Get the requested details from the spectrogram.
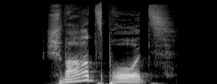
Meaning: genitive singular of Schwarzbrot
- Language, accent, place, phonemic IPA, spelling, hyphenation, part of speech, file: German, Germany, Berlin, /ˈʃvaʁt͡sˌbʁoːt͡s/, Schwarzbrots, Schwarz‧brots, noun, De-Schwarzbrots.ogg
